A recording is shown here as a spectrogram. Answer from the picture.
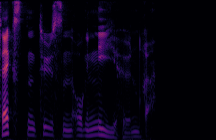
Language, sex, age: Norwegian, male, 51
